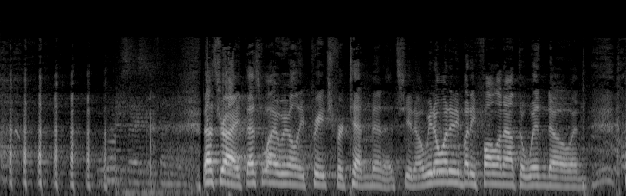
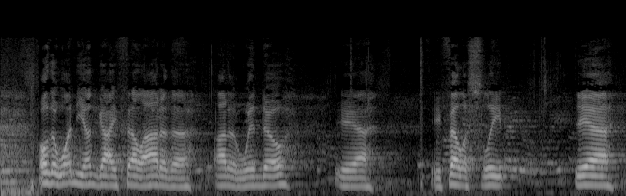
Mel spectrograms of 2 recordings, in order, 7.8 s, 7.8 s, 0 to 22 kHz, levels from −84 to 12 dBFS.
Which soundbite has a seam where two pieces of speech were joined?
second; 1 cut; at 4.1 s

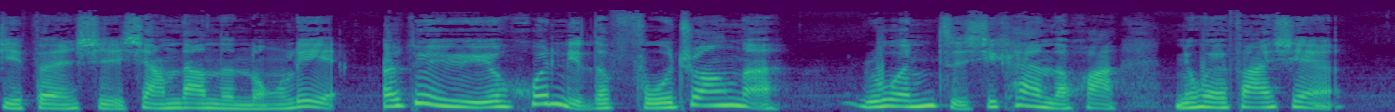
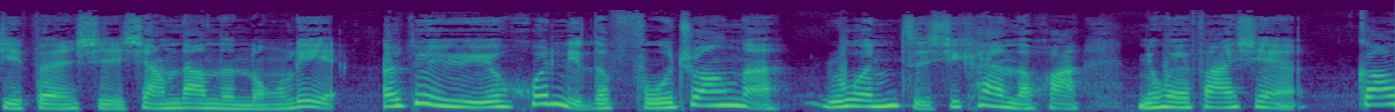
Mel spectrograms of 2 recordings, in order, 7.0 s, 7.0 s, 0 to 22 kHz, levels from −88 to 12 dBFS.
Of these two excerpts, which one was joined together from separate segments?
second; 1 cut; at 4.0 s

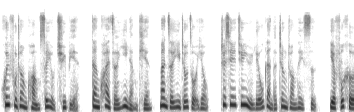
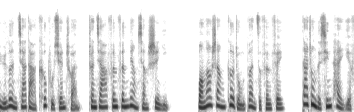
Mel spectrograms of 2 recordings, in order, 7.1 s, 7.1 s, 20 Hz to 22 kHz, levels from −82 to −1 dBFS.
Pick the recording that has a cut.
first; 1 cut; at 3.1 s

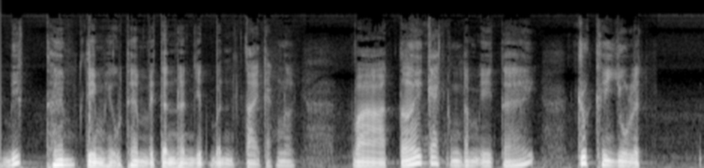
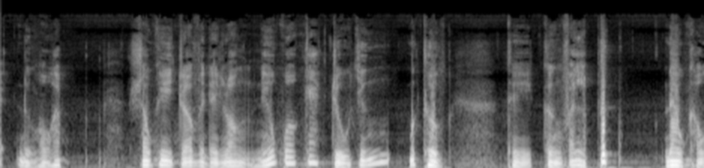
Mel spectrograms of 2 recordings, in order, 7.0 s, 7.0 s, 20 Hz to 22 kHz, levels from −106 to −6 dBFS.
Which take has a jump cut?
second; 1 cut; at 4.0 s

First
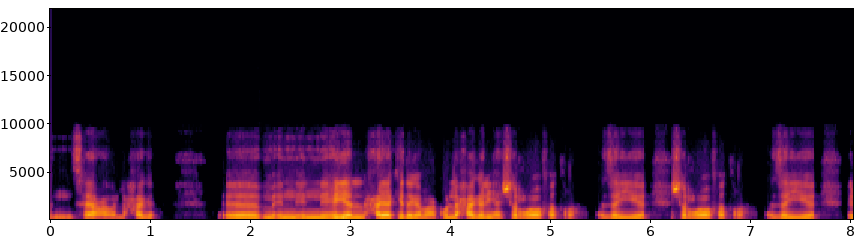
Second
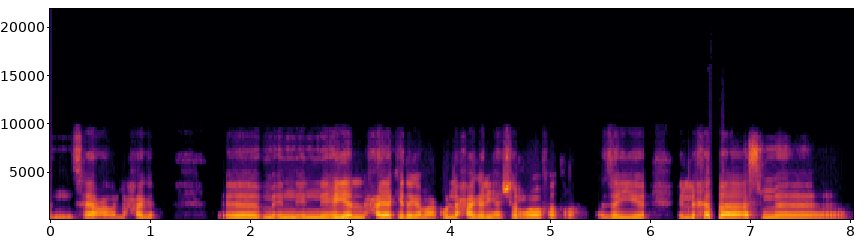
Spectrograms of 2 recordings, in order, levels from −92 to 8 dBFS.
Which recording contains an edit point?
first; 1 cut; at 6.2 s

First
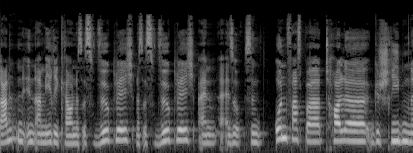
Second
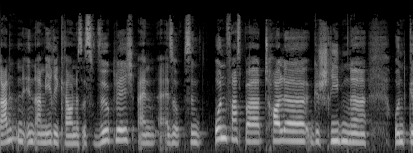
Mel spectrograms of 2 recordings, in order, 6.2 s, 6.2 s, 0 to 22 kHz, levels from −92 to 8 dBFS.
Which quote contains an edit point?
first; 1 cut; at 2.0 s

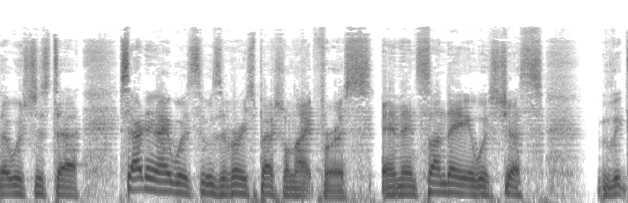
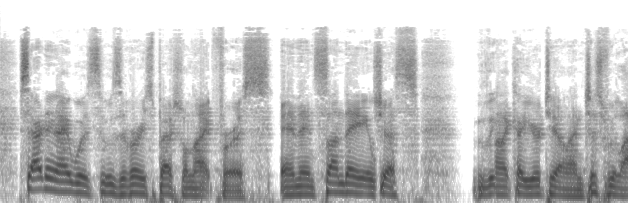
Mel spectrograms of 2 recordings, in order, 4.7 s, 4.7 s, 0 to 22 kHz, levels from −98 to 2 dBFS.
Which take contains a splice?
second; 2 cuts; at 2.8 s, 3.7 s

